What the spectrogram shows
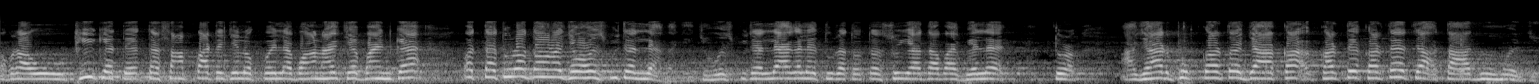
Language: Maithili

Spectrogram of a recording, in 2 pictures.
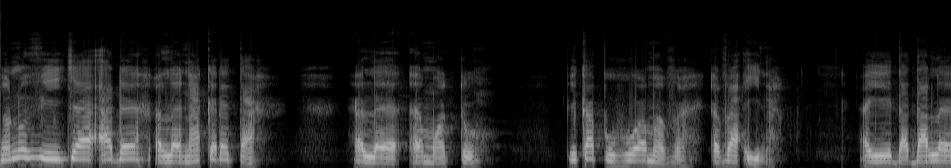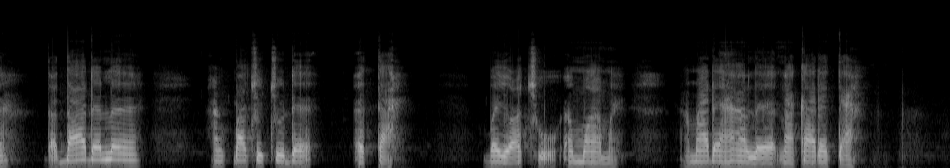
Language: Ewe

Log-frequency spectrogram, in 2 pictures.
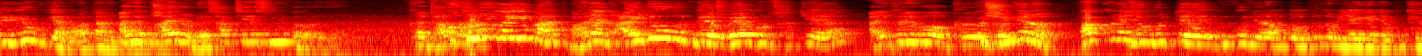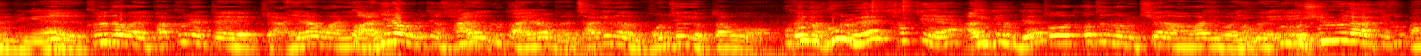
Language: Korean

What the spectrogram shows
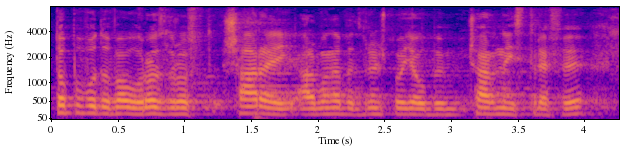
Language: Polish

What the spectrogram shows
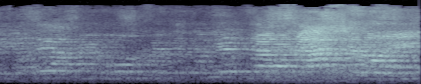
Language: Hebrew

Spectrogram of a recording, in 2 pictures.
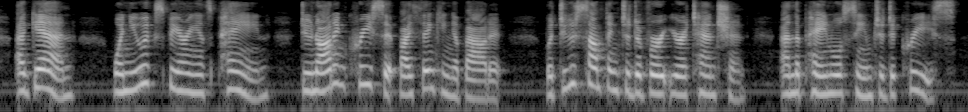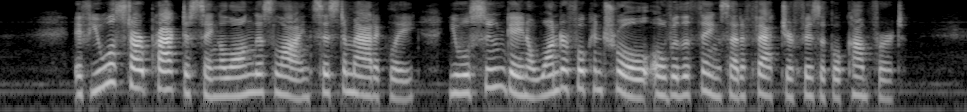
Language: English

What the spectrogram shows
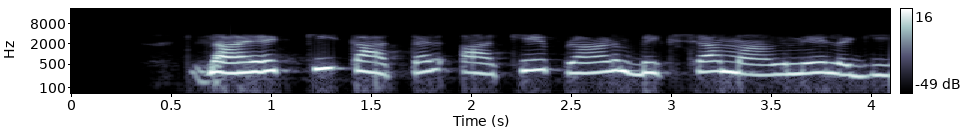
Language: Hindi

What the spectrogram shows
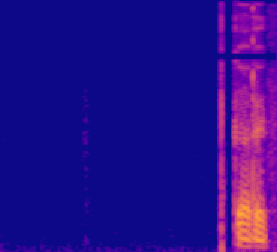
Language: Odia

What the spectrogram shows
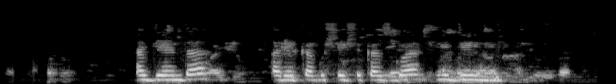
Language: Kinyarwanda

